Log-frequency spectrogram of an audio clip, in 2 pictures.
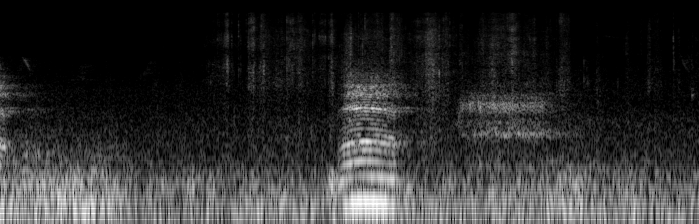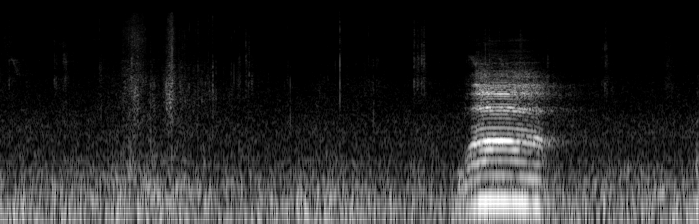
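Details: Sheep at play with a Boxador puppy, bleating twice about eight seconds apart; each call is a quavering, nasal baa that swells and fades, with rustling and a brief higher tone between the calls.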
